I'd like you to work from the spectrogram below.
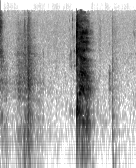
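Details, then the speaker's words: A few separate harsh coughs with quiet gaps between them from an adult with a cold, feeling unwell in the chest. "sorry about the coughing luck guys but no you can see I'm not too good in myself in my chest"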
